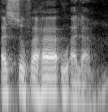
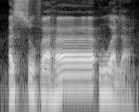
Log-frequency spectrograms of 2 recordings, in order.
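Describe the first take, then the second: First: The second word starts with a glottal stop. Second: The second word starts with a w sound.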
